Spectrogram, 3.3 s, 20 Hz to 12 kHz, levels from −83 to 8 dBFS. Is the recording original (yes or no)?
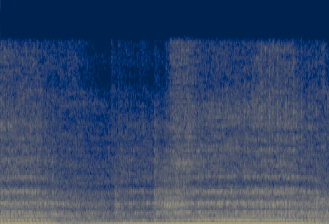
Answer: yes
